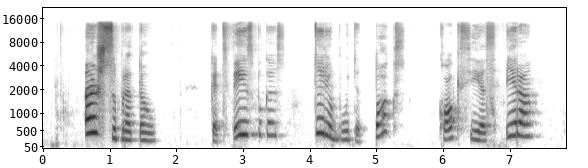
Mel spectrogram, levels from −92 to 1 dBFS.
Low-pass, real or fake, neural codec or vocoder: 14.4 kHz; fake; autoencoder, 48 kHz, 128 numbers a frame, DAC-VAE, trained on Japanese speech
